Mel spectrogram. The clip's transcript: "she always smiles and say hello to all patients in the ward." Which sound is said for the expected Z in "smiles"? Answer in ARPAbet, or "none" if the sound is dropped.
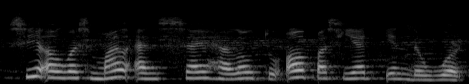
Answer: none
